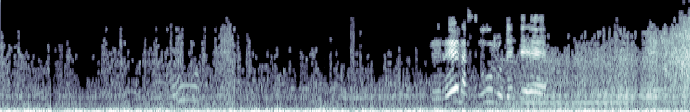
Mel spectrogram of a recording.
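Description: Racing boat engines running with a deep, steady rumble, and voices calling out about six seconds in.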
